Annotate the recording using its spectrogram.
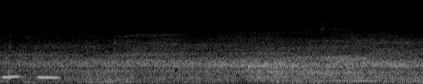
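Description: A person humming a short, low "mm-hmm" at the start, two brief steady hums, then steady outdoor city background noise.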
